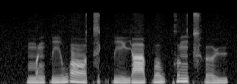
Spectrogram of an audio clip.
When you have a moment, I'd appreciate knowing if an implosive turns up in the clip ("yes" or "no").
no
